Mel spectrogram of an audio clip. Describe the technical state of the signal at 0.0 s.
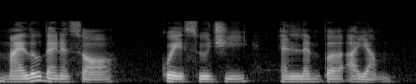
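At 0.0 s the speech signal is intact, with no audible technical fault at that moment.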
